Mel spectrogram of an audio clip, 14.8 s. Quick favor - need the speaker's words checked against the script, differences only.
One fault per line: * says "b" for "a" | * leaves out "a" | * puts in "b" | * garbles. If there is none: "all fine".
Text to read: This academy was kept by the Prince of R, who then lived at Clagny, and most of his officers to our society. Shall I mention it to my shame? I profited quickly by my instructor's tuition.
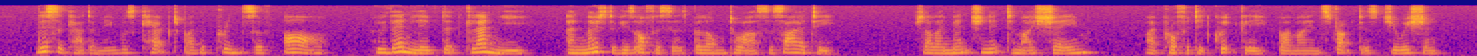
* puts in "belonged"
